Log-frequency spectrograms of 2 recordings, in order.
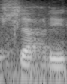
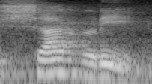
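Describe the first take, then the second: First: The middle consonant is a breathy throat h. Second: The middle consonant is a doubled rolled r. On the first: The speaker calls it wrong. "Kalau syahri itu ha" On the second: The speaker calls it right. "ini syarri ra"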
